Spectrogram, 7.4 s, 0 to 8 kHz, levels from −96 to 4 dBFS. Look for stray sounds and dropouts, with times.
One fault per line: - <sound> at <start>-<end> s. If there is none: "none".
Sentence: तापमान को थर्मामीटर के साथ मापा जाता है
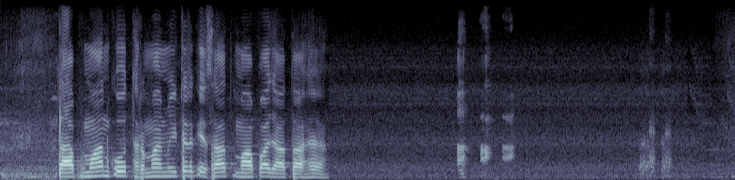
- laugh at 4.6-5.2 s
- laugh at 6.4-6.7 s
